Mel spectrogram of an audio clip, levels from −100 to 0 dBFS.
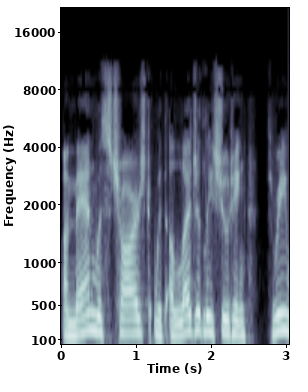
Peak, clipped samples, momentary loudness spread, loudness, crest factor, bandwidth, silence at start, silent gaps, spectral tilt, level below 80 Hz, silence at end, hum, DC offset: -2 dBFS; under 0.1%; 5 LU; -16 LUFS; 12 dB; 10.5 kHz; 0.05 s; none; -6.5 dB/octave; -54 dBFS; 0 s; none; under 0.1%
